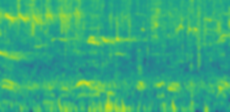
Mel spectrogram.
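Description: Footsteps crunching on a gravel path, a few uneven steps in the middle, with distant voices and birds chirping behind.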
